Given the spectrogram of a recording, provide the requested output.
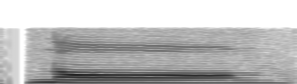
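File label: "nong6", Cantonese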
